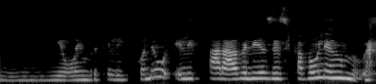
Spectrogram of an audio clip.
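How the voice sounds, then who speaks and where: Calm in tone and somewhat breathy, a woman talks at a fairly quick pace with ordinary pitch variation, in a dry, close sound with no echo. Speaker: women's mentor and radio presenter. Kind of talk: motivational talk.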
